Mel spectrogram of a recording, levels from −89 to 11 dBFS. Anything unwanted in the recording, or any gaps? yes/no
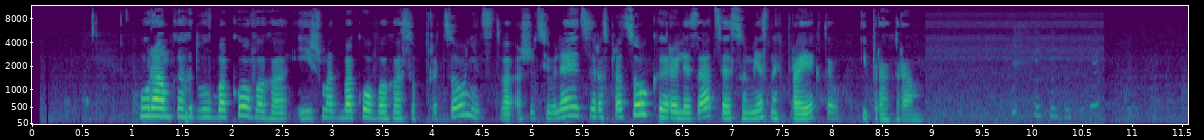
yes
